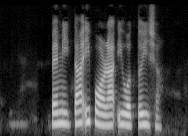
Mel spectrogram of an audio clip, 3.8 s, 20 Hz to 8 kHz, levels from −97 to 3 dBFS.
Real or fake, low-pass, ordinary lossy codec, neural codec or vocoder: fake; 7.2 kHz; MP3, 64 kbps; codec, 24 kHz, 0.9 kbps, WavTokenizer, large speech release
